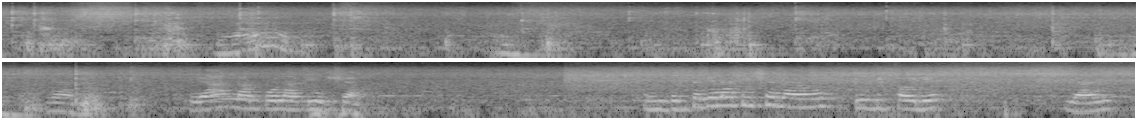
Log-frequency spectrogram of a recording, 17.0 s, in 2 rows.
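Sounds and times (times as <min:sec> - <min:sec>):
metal spatula scraping a pan: 0:00.0 - 0:09.7
meat sizzling in oil: 0:00.0 - 0:17.0.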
